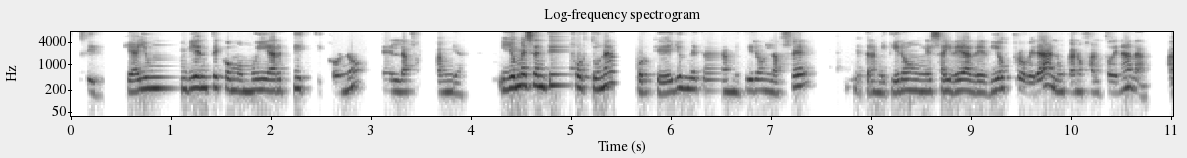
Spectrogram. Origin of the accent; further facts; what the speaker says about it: San Fernando, Andalusia, Spain; yo soy de San Fernando, de Cádiz, del sur de España, muy cerquita ya África, la zona de más luz de Europa.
